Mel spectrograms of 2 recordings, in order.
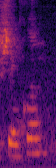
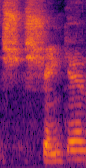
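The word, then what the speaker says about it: Sheinkin: yes that is correct be careful on the pronunciations of the author's names okay how do you pronounce it's shanken I believe I just heard I heard shank yeah you just snuck an L in there it's okay uh and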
